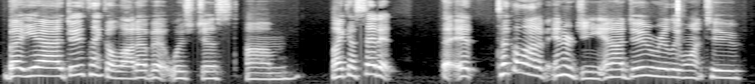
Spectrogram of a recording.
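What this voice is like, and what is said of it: Southern American accent. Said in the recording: “a Southern accent. I speak with a Southern accent. I'm very, very Southern ... this is how I sound”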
